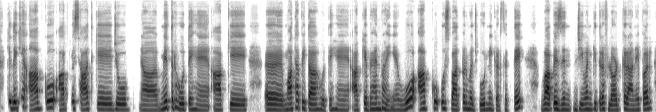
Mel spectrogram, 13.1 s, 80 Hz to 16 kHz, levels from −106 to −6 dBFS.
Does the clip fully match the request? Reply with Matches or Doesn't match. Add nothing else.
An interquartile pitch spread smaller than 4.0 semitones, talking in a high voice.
Doesn't match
